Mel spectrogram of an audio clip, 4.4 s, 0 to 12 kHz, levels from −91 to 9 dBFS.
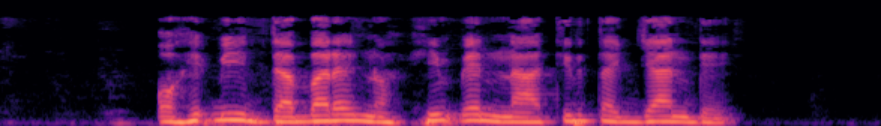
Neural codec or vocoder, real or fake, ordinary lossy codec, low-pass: none; real; Opus, 64 kbps; 7.2 kHz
